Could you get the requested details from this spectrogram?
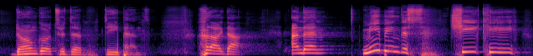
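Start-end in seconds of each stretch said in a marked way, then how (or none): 0.2-1.9 blunt, direct, no-nonsense fatherly tone. Retelling his dad's warning at the swimming pool, imitating dad's direct warning. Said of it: "my dad is a middle eastern dad so he's very direct he said it like this".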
